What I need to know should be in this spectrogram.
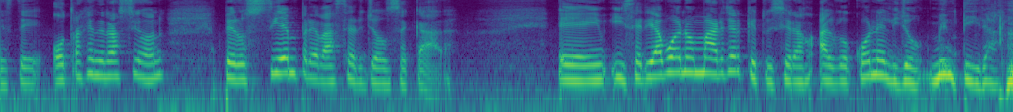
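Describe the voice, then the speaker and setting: A woman speaks in a plain, everyday voice at a fairly high pitch and a moderate pace, with ordinary pitch variation. The recording is very clean, with a silent background. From Venezuela. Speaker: singer. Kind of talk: casual chat.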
